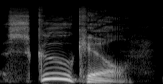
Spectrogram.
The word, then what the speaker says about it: Schuylkill: I always heard it as Schuylkill. – Yeah. – And, drop the L.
